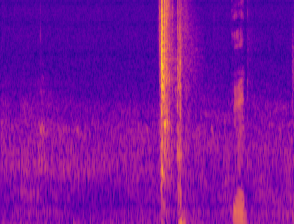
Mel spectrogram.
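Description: Japanese longbow (yumi) shot from full draw: the string is released about two and a half seconds in with a sharp, loud crack, followed a moment later by a second, duller knock.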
